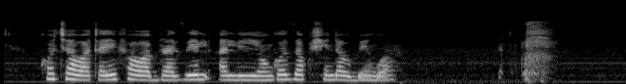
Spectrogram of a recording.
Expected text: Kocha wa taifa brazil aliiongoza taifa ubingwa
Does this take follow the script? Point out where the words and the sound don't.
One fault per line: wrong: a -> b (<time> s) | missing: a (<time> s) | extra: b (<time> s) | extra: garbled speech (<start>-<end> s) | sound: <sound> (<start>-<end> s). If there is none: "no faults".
extra: wa (1.4 s)
wrong: taifa -> kushinda (3.0 s)
sound: sneeze (5.0-5.6 s)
